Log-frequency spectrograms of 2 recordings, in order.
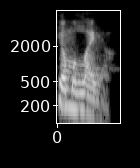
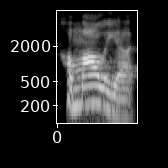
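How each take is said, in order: First: The name is said the American way. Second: The name is said the Indian way.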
